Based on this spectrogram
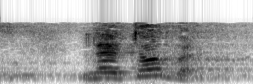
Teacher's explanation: الباء هنا لازم تقلقل لأنها عليها السكون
